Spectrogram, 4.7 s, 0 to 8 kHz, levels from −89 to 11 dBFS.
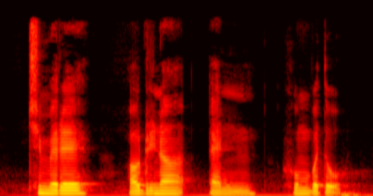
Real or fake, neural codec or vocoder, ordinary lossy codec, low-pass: real; none; MP3, 48 kbps; 7.2 kHz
